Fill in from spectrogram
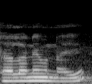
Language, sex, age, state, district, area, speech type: Telugu, male, 18-30, Andhra Pradesh, Kurnool, urban, spontaneous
